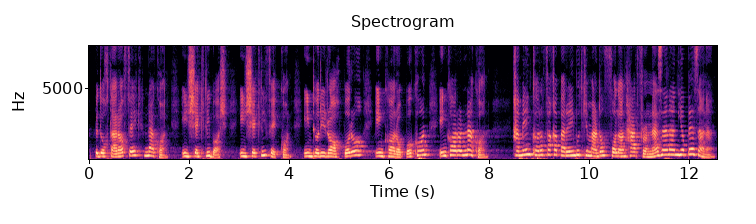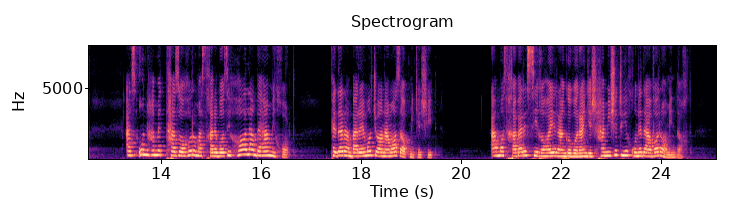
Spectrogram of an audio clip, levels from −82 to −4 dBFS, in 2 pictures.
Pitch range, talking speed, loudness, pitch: 225-295 Hz, 160 wpm, -15 LUFS, 260 Hz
